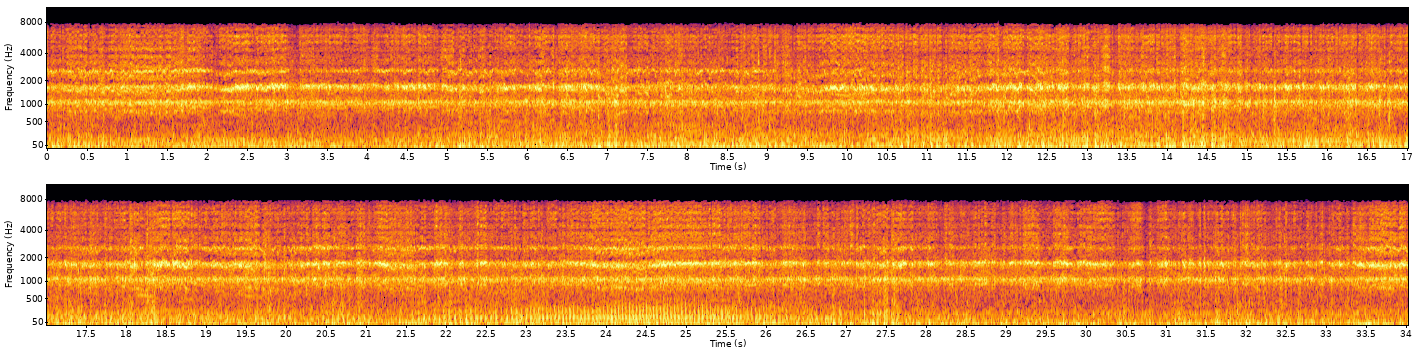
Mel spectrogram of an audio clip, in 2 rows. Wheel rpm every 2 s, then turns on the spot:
210, 230, 230, 220, 210, 200, 240, 230, 230, 220, 220, 230, 230, 230, 230, 240, 230.
none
